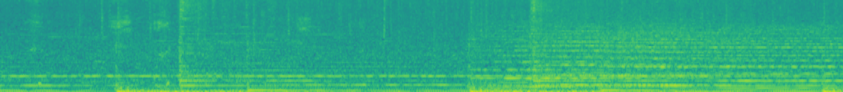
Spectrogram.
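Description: Heavy rain with a deep rumble that surges suddenly about a second in and again about five seconds in, under background film music with held notes.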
